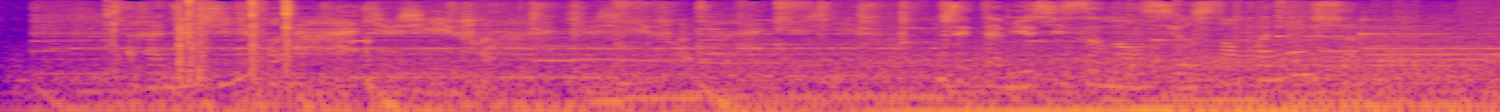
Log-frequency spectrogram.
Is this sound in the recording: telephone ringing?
no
